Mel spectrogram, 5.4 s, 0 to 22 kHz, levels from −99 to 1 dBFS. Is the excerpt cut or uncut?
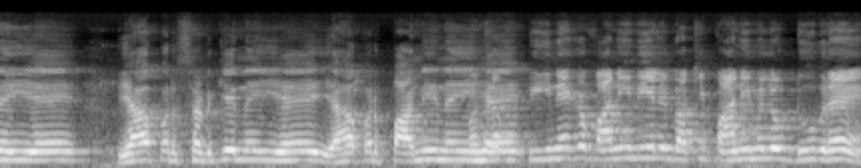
uncut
